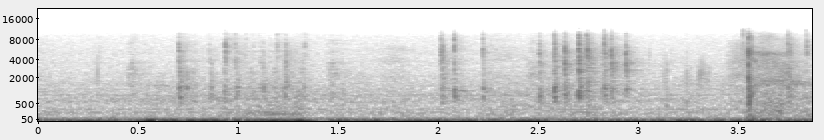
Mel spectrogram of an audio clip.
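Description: Quick clicking keystrokes tap on a keyboard in uneven bursts, close by, with short pauses between runs of typing.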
